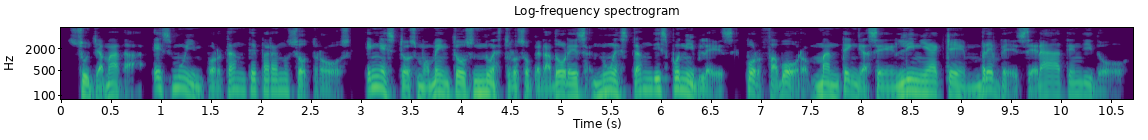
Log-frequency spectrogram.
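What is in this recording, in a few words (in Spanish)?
mensaje espera off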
